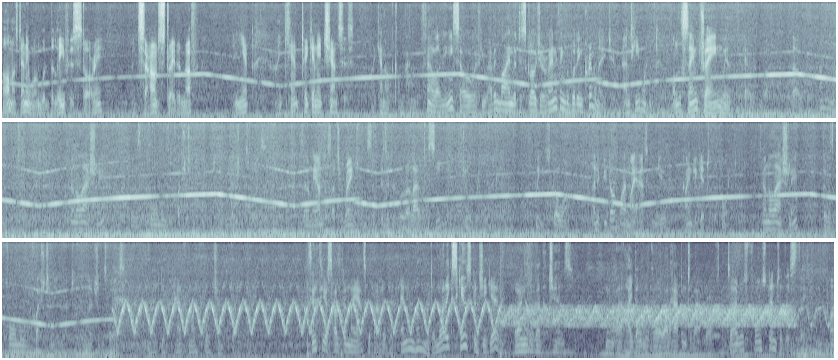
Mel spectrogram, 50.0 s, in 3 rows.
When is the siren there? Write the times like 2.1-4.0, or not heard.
0.0-49.9.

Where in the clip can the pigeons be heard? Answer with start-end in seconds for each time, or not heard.
not heard.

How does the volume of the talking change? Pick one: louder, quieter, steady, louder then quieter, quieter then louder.
quieter.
